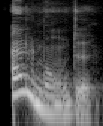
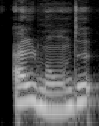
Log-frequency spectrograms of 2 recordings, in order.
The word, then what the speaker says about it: allemande: Les femmes, on a allemande, allemande avec le E à la fin, mais on prononce en fait le D. Donc, allemande.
